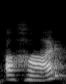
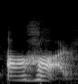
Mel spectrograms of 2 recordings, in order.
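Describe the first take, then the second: First: आहार with a short opening a; wrong pronunciation. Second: Said in the usual way. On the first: Shown as a demonstration. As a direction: say आहार as uh-haar. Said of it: "अशुद्ध रूप". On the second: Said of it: "इसका शुद्ध रूप".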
